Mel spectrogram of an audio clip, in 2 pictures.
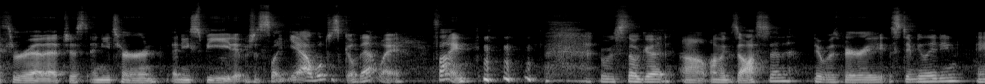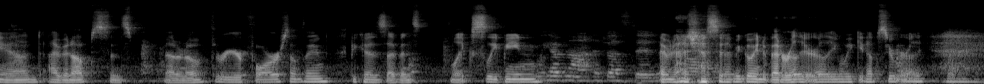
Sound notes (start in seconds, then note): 5.2 laughs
